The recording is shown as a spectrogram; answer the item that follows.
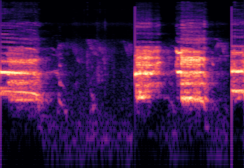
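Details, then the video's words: A rooster crows at dawn, giving loud, harmonic, harsh sustained crowing bursts with brief pauses between them. "roosters crowing in the dawn, manok galing tumitilaok"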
